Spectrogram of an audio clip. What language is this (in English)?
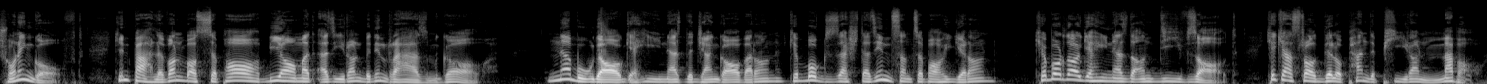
Persian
